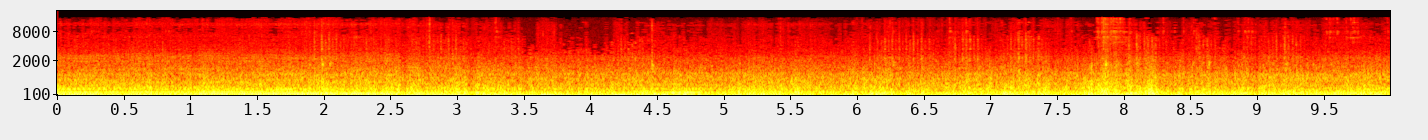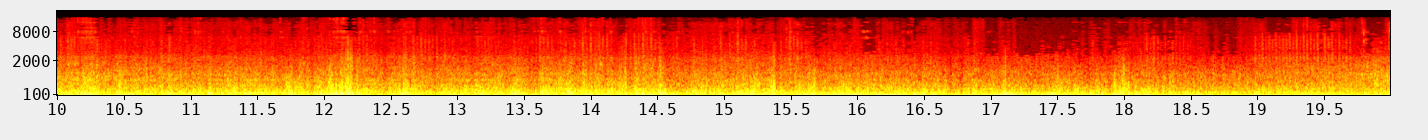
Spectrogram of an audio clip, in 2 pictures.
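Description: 1962 Corvette's 300 hp 327 cubic-inch small-block V8 running as the car drives at highway speed, heard from the open convertible cockpit along with steady wind and road noise. A distinct engine note shows for about the first three seconds, then mostly wind and road noise.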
